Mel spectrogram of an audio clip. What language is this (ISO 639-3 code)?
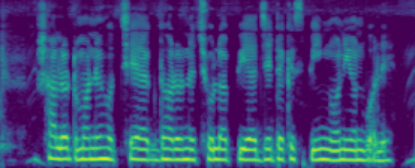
ben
